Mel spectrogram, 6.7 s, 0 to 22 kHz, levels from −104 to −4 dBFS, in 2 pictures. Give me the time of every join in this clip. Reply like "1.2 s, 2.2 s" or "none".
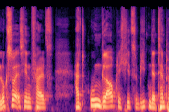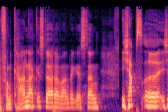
5.8 s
